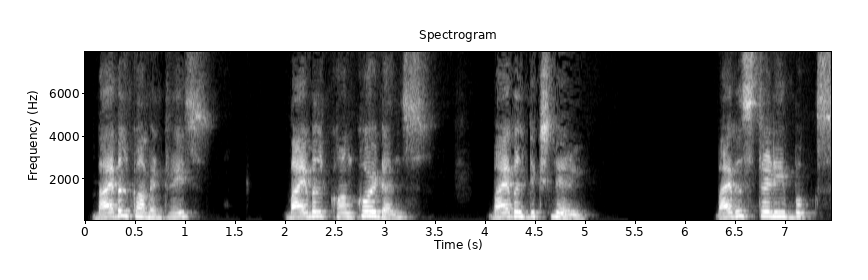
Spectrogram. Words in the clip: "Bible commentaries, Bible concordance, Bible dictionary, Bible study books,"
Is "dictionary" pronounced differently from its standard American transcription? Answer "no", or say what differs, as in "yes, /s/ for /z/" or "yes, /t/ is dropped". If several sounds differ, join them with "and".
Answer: no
